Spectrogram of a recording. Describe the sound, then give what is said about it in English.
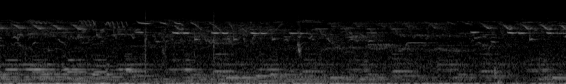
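A dense dawn chorus of many birds singing at once, overlapping chirps, trills and whistles, steady and continuous throughout with no voices. “What birds can you hear where you live? Maybe tomorrow morning, wake up early and hear the concert yourself.”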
